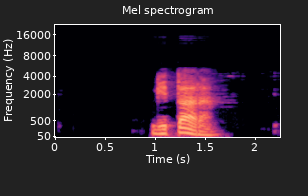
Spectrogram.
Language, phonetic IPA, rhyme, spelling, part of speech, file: Russian, [ɡʲɪˈtarə], -arə, гитара, noun, Ru-гитара.ogg
- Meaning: 1. guitar 2. change gear, swing-frame, swingarm, bracket 3. swing-frame gear 4. quadrant 5. adjustment plate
